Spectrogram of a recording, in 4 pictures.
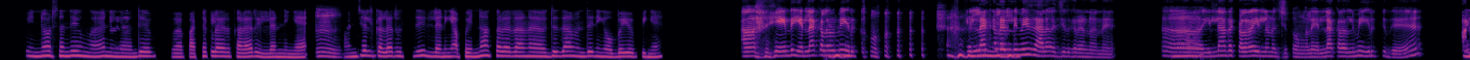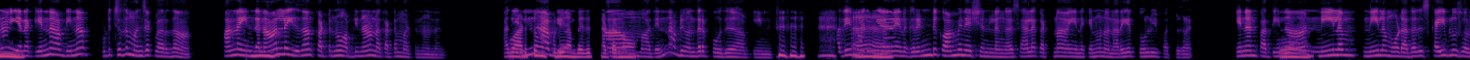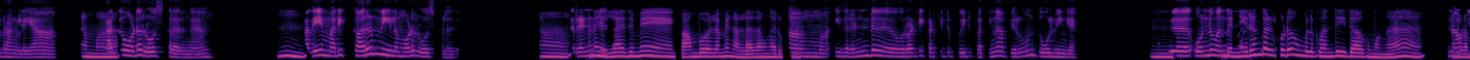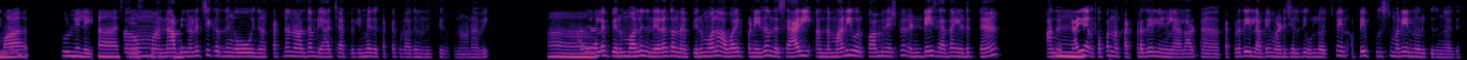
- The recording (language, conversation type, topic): Tamil, podcast, நிறங்கள் உங்கள் மனநிலையை எவ்வாறு பாதிக்கின்றன?
- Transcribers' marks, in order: unintelligible speech; laughing while speaking: "அ என்ட்ட எல்லா கலருமே இருக்கும். எல்லா கலர்லேயுமே சேலை வச்சிருக்கிறேன் நானு"; laugh; laughing while speaking: "ம்"; laugh; in English: "ஸ்கை ப்ளூ"; in English: "காம்போ"; unintelligible speech; in English: "அவாய்ட்"; in English: "காம்பினேஷன்ல"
